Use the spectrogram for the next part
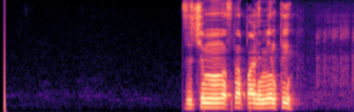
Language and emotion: Russian, angry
